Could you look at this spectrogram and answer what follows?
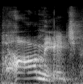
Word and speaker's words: homage: I say homage because in French you don't pronounce the H in homage it's not homage is homage or homage but apparently you guys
